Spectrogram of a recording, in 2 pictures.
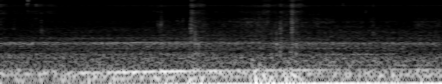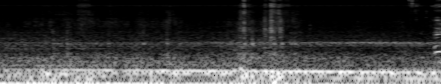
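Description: A car cabin rumbles with a steady low engine drone as the vehicle accelerates in the left lane on a driving-school lesson in Manisa, the shift into second gear blending into continuous road noise, with faint talk in the cab.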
